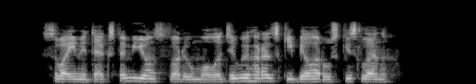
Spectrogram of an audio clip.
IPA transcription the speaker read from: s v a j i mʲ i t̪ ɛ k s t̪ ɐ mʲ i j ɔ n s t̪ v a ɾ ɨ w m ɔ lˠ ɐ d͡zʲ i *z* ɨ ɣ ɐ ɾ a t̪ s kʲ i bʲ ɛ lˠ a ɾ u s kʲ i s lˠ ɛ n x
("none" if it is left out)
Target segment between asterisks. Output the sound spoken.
v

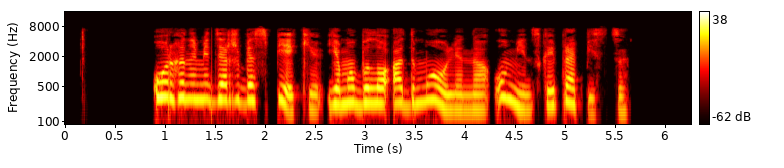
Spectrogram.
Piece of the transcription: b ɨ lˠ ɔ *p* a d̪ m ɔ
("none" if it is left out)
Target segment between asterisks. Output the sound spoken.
ʔ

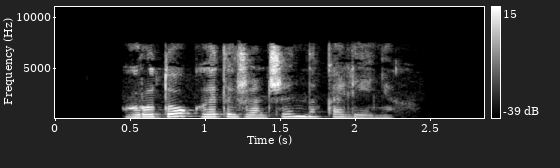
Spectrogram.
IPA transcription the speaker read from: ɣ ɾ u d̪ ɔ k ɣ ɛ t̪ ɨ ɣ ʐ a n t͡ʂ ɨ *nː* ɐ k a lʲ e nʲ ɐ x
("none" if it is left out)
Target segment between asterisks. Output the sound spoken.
nː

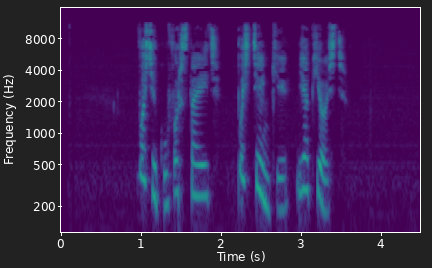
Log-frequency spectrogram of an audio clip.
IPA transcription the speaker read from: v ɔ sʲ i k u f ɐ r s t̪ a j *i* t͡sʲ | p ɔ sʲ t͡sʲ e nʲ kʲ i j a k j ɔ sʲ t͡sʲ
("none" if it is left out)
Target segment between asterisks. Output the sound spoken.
i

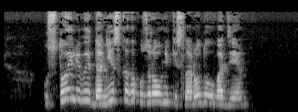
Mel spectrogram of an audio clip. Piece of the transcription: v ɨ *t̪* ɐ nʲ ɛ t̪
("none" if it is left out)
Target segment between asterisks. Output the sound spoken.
d̪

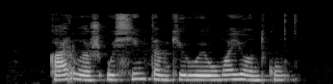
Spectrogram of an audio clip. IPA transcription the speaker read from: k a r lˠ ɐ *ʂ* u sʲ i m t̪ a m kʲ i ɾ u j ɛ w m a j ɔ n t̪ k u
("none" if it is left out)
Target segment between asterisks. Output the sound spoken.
ʂ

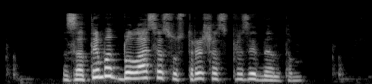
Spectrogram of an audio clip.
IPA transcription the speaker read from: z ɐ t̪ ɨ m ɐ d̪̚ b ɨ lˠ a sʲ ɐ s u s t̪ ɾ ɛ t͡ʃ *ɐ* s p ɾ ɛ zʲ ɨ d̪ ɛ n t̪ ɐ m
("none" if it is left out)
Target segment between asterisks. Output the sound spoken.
ɐ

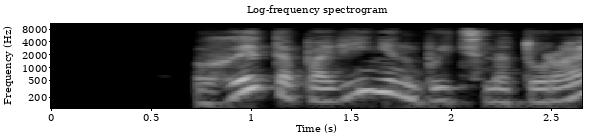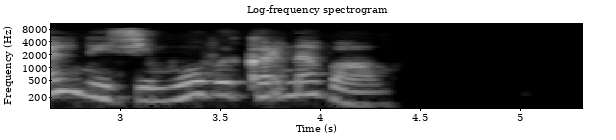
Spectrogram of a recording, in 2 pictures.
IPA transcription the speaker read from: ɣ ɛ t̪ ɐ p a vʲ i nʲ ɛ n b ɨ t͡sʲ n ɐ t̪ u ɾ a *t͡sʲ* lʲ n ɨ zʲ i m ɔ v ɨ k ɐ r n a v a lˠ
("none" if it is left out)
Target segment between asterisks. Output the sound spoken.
none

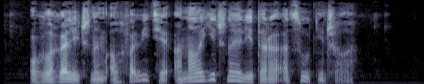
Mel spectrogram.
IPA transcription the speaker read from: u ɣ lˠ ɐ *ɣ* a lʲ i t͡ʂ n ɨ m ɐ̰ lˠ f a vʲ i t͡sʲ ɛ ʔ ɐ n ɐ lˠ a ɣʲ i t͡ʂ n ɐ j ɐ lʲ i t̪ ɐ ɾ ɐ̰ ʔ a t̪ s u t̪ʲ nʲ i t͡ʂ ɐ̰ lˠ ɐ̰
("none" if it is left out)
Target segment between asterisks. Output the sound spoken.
ɣ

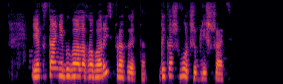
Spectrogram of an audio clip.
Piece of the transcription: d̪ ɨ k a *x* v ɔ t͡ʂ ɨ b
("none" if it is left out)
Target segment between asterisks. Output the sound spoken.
ʂ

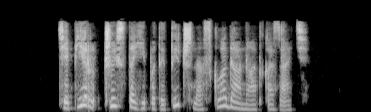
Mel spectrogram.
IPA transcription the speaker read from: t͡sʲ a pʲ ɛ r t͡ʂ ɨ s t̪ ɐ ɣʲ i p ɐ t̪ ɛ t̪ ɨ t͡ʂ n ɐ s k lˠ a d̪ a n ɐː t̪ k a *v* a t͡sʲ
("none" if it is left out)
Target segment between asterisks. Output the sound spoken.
z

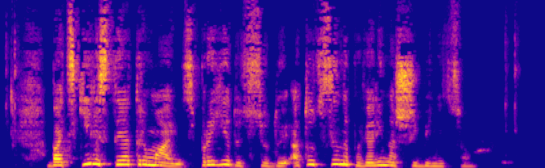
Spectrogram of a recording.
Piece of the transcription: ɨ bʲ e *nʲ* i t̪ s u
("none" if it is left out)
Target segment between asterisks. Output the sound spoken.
nʲ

